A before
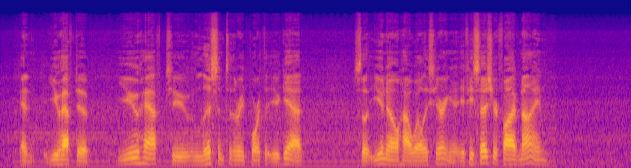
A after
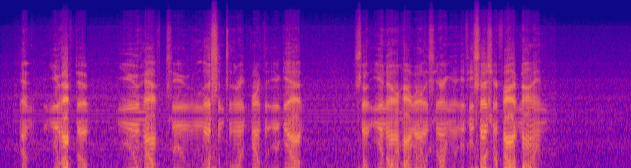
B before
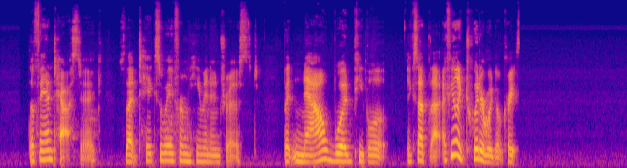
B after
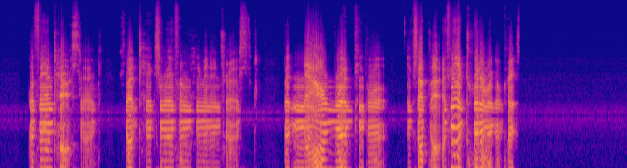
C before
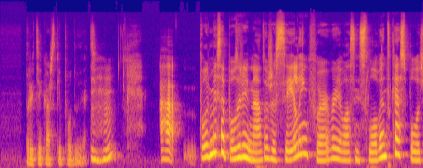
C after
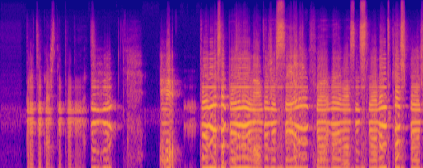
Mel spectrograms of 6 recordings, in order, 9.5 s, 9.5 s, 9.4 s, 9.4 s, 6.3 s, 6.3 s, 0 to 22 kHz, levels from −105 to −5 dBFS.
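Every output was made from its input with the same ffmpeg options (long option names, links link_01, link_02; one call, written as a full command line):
ffmpeg -i in.wav -af "apsyclip=6dB,aeval=exprs='val(0)*sin(2*PI*1300*n/s)':channel_layout=same,aeval=exprs='(tanh(3.16*val(0)+0.7)-tanh(0.7))/3.16':channel_layout=same,volume=-8dB" out.wav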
